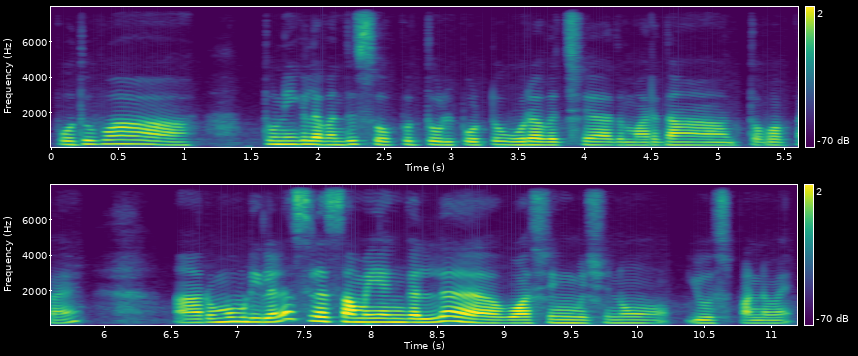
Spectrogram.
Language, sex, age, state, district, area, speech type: Tamil, female, 30-45, Tamil Nadu, Sivaganga, rural, spontaneous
